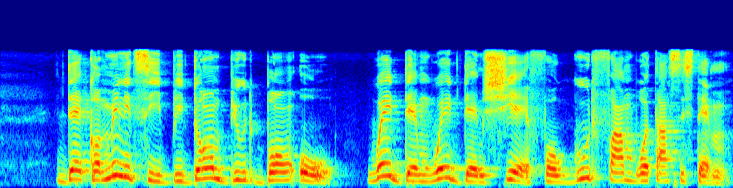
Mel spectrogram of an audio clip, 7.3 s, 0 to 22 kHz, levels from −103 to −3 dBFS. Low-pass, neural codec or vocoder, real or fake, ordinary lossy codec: 7.2 kHz; none; real; none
